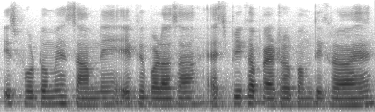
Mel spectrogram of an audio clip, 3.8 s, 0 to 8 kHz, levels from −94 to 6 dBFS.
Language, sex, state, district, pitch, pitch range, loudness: Hindi, male, Uttar Pradesh, Shamli, 130 Hz, 125-140 Hz, -21 LUFS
